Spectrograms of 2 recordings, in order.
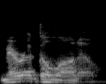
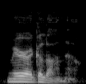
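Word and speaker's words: Miragalano: close mess it up Mira galano it's a hard G Mira galano just like a beautiful Italian the man okay this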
